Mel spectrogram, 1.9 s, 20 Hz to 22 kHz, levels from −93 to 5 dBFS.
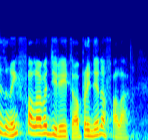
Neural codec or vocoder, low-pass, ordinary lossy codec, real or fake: codec, 16 kHz, 4 kbps, X-Codec, HuBERT features, trained on LibriSpeech; 7.2 kHz; none; fake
